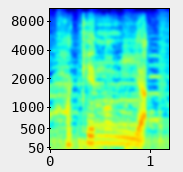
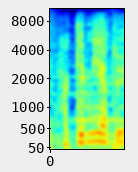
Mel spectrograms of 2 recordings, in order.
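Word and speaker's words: 八景水谷: ね 8 つのね、はい、景色の景ですねで水の谷と書いて 4 文字で刷毛宮刷毛宮と呼びます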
